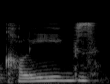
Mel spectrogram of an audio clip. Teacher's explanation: So that's the key thing, is don't allow the G and the U to throw you off. And we need to get that voiced Z for the plural S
